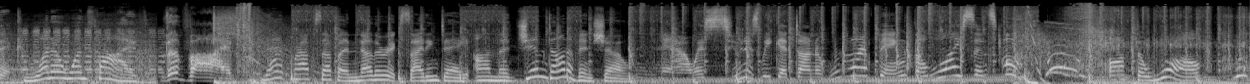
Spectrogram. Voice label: Rock Radio Imaging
